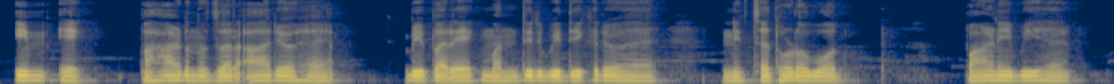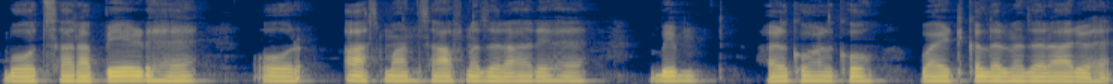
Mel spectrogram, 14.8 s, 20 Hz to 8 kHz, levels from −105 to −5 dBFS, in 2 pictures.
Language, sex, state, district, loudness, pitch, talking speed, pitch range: Marwari, male, Rajasthan, Churu, -32 LUFS, 115 Hz, 155 wpm, 110-115 Hz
